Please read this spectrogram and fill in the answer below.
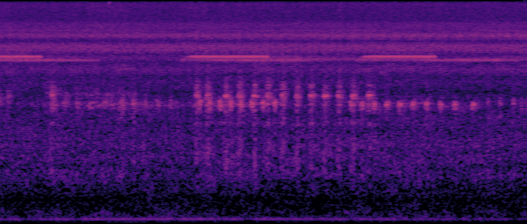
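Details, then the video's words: Field frogs in a countryside chorus, heard while fishing. Loud, fast strings of bright ticking notes pour out almost continuously, with a high steady insect tone and a low droning hum behind them. "Pikinggan mo Ang MGA huni Ng MGA Palaka SA bukid"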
